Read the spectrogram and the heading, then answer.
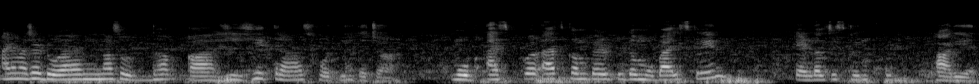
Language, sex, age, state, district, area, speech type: Marathi, female, 30-45, Maharashtra, Mumbai Suburban, urban, spontaneous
